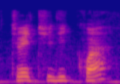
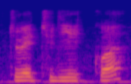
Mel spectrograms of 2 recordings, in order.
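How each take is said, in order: Both takes have the same delivery.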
